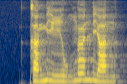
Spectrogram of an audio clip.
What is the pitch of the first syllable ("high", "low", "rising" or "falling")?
rising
